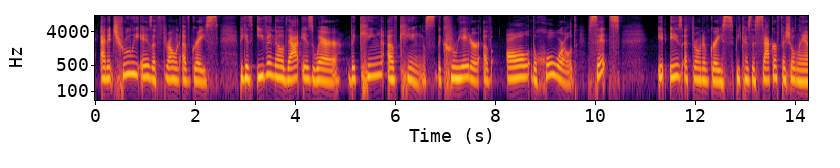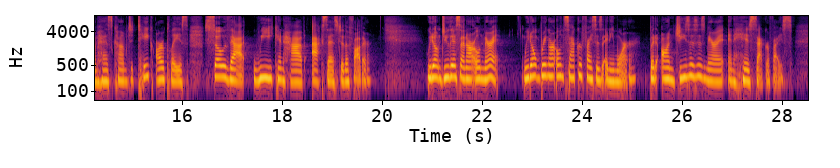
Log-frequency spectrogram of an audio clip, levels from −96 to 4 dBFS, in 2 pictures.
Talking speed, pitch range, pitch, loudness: 155 wpm, 195-235 Hz, 215 Hz, -18 LUFS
